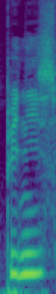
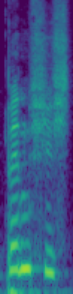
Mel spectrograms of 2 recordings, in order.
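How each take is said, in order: First: The title is run together as one word 'pénis'. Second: The number is read out as 'quinze'. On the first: The title is read as the hidden pun. "moi je la prononce Pénis" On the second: The title is read literally as written. "toi, alors tu prononces la série Pen quinze"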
